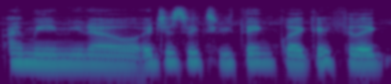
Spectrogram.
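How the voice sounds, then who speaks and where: A woman's voice: on the low side, level tone, very fast, dark tone. A woman hosting a radio music show, chatting casually and filling her questions with "like.". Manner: chatty, lots of "like" fillers. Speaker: radio host. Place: radio studio.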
